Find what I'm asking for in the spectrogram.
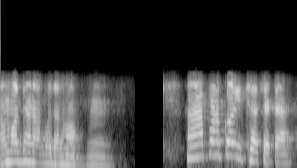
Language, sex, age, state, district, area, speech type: Odia, female, 45-60, Odisha, Bargarh, urban, conversation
